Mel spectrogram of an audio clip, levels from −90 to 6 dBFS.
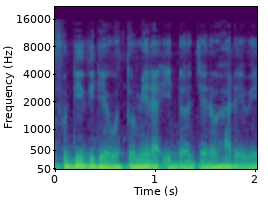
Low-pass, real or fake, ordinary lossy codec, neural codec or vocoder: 14.4 kHz; real; Opus, 24 kbps; none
